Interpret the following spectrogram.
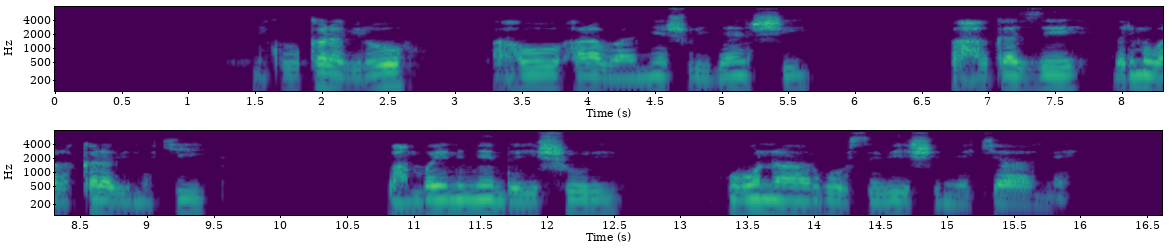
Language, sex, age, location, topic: Kinyarwanda, male, 36-49, Kigali, health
